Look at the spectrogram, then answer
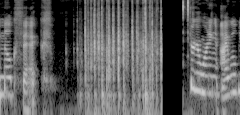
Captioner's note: typing sounds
